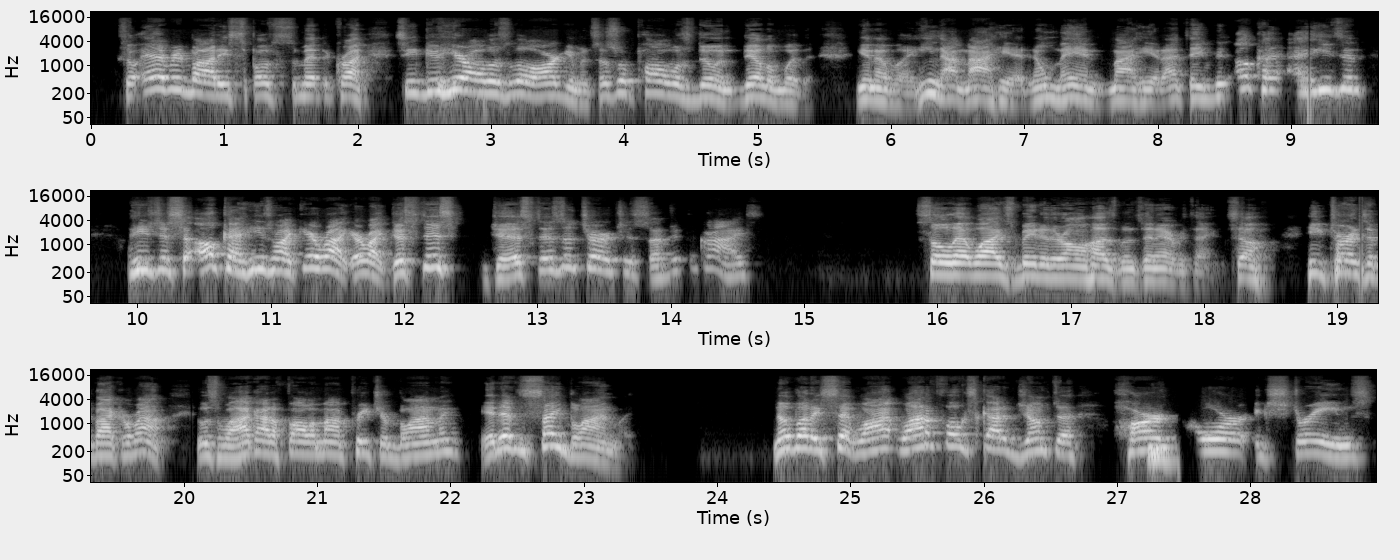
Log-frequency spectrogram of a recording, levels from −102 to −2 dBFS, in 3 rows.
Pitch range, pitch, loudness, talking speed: 155-225 Hz, 175 Hz, -23 LUFS, 205 wpm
